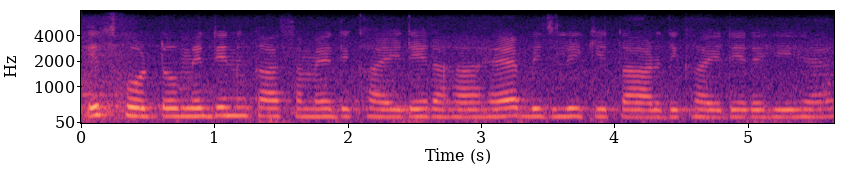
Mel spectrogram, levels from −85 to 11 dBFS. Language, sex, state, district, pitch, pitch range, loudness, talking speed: Hindi, female, Haryana, Jhajjar, 200 Hz, 195-210 Hz, -19 LUFS, 180 wpm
